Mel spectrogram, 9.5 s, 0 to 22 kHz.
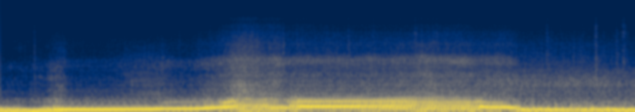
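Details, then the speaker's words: Oldsmobile TH350 automatic on a road test after governor gear and filter replacement; engine pulls up through the gears, revs rising then dropping cleanly at each change, no flare or slip; all three gears plus reverse work. "all right it's all done I am one happy man all right we have first second and third as well as reverse still like I am wrapped happy ass"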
